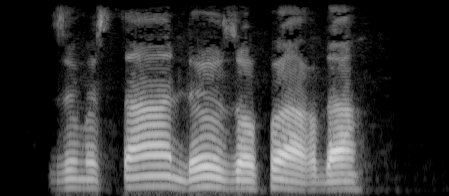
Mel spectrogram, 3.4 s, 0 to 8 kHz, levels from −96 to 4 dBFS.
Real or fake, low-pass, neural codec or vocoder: real; 7.2 kHz; none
